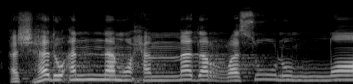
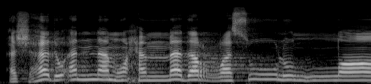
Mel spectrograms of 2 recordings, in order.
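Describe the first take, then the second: Both takes have the same delivery.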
